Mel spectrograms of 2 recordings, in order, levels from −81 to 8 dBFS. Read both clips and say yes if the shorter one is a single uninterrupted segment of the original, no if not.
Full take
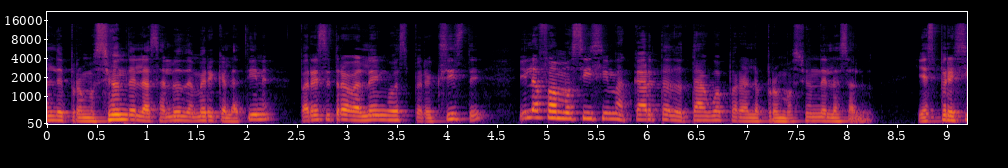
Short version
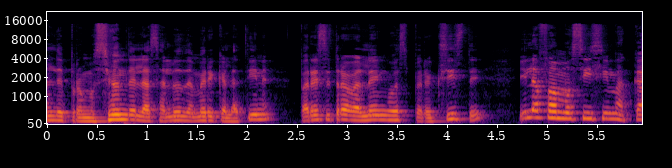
yes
